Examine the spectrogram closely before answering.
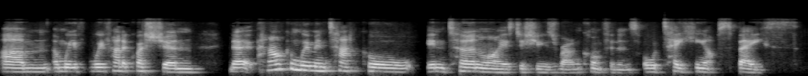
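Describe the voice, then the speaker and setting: A woman's voice: deep voice, normal speed, hardly any pauses. A woman hosting and moderating an online panel, speaking with small hesitations and repeated words. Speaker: host. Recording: dull lo-fi video call audio.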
